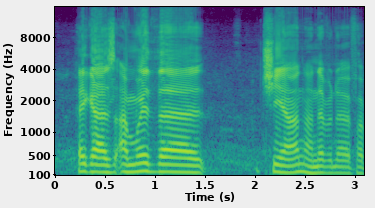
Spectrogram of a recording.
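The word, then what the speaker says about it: Chee Aun: Hey guys, I'm with Chian. I never know if I pronounce his name correctly. Yes, Chian.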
